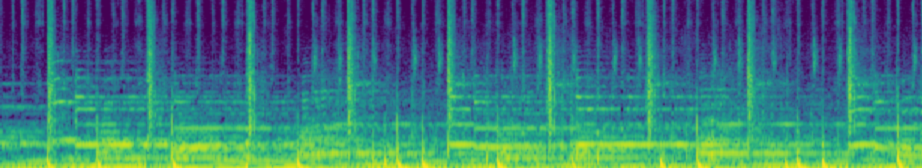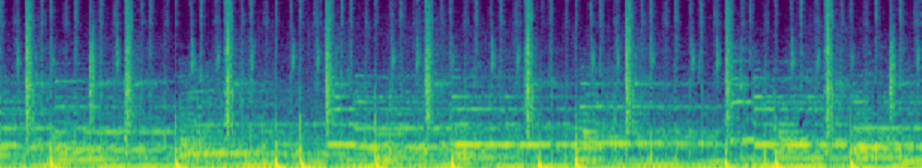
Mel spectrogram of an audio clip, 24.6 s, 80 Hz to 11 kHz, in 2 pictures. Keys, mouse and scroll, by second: 0.9 s, 3.5-3.9 scroll up 1, 3.9-5.5 shift+middle drag, 5.5 click, 10.6 scroll down 1, 10.9-13.9 middle drag, 14.0-14.8 middle drag, 14.8-15.7 scroll up 1, 15.7-16.3 scroll up 1, 16.3 click, 17.2-17.5 scroll down 1, 17.5-18.4 middle drag, 18.4-19.7 scroll down 1, 19.7 click, 21.8-22.6 drag.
